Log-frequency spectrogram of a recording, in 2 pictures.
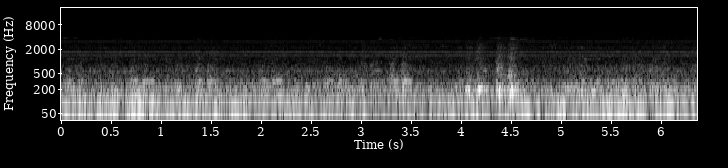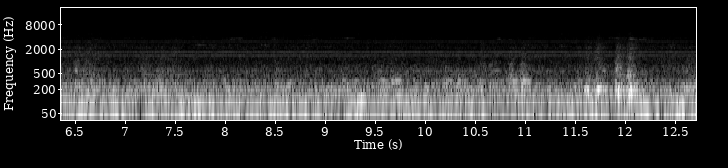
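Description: Matangi electric commuter train running at speed, heard from inside the carriage: a steady low rumble of wheels on the rails with a faint steady high whine. A few brief knocks come over rail joints, about four seconds in and again near the end.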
